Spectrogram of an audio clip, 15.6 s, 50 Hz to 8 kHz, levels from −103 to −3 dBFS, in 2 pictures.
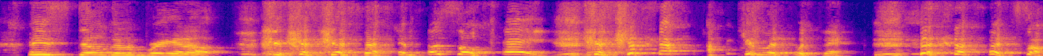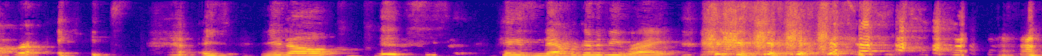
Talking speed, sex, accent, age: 90 wpm, male, American, 20-39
